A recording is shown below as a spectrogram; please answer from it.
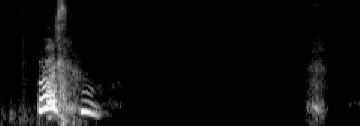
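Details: Person with a cold, still stuffy with an itchy nose: one loud, wet sneeze with a voiced catch, then a short sniffle seconds later.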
